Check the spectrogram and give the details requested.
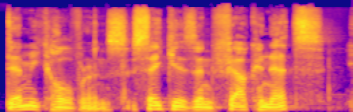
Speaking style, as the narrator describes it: he grunted

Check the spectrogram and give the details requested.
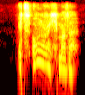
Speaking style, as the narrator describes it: Louise Hauser exclaimed

